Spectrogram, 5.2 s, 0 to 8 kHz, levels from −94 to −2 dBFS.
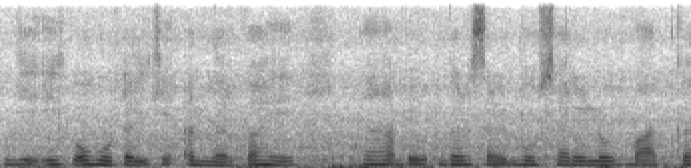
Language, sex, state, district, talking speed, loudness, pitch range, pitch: Hindi, female, Bihar, Sitamarhi, 185 wpm, -26 LUFS, 155-190 Hz, 180 Hz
